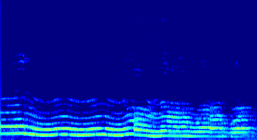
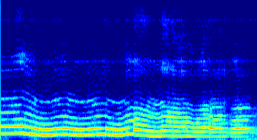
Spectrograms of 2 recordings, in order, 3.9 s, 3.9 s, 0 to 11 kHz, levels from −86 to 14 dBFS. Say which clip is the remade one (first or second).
second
